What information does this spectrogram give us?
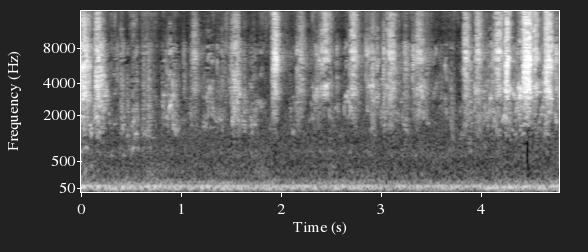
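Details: A flock of budgerigars in an aviary chatters with harsh squawks and clipped chirps repeated in quick succession, growing louder in the last second, over a low hum.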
